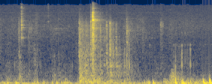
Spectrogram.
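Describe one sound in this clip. A young woman laughs lightly nearby.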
